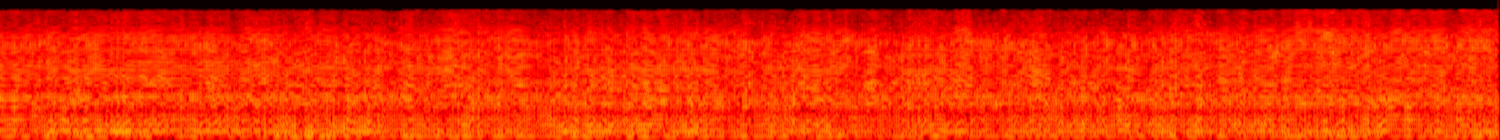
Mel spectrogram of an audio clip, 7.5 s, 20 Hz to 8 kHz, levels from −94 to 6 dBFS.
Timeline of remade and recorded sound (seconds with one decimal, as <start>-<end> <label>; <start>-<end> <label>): 0.0-7.5 remade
